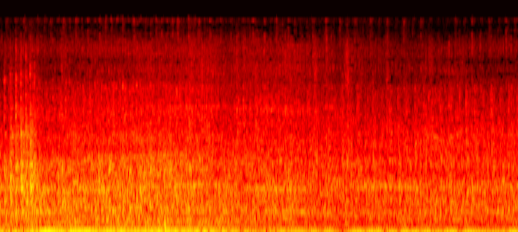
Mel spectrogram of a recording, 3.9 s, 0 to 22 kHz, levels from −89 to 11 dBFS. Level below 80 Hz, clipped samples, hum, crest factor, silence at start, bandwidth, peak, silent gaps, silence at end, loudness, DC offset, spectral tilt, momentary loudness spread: -26 dBFS; under 0.1%; none; 14 dB; 0 s; 15.5 kHz; -8 dBFS; none; 0 s; -26 LUFS; under 0.1%; -5.5 dB/octave; 8 LU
